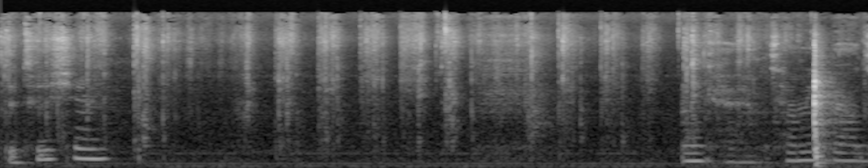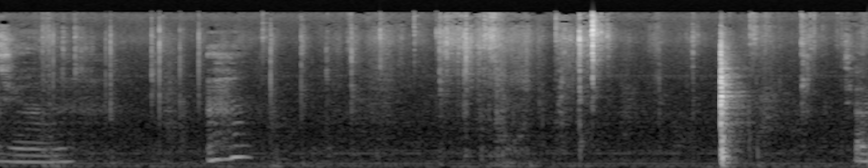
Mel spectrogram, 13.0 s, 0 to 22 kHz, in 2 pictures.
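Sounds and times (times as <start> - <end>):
cards shuffling: 0.3 - 5.8.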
